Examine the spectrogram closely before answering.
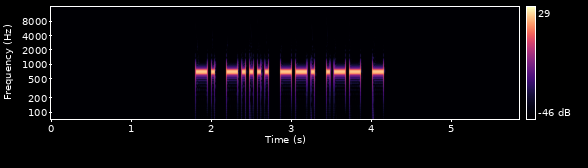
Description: Morse code, heard as a keyed tone, about 25 wpm, 700 Hz. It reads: N6GWT
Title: USA Call Signs - 5 Characters - 25wpm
